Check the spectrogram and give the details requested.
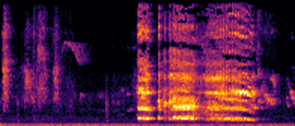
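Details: Rooster crowing in the morning: faint chirps of other birds, then a loud, harsh, harmonic crow of about one and a half seconds in two connected parts, fading at the end.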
